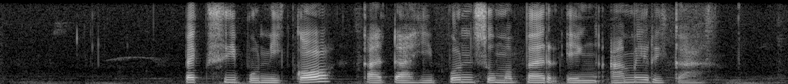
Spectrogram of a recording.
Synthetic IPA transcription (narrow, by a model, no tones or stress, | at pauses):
pɛksipunikɔkaɖ̥aɦipʊnsuməb̥a̤rɪŋameɾika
